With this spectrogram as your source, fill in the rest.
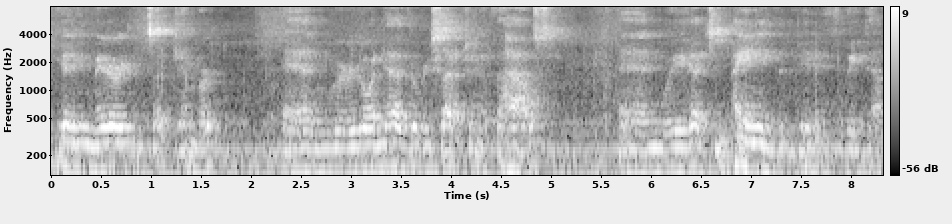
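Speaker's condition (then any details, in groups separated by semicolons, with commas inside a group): Tongue cancer surgery; both sides of tongue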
